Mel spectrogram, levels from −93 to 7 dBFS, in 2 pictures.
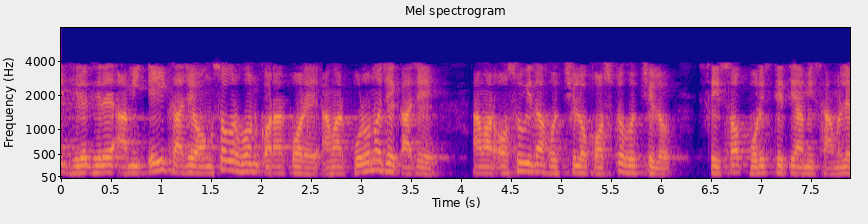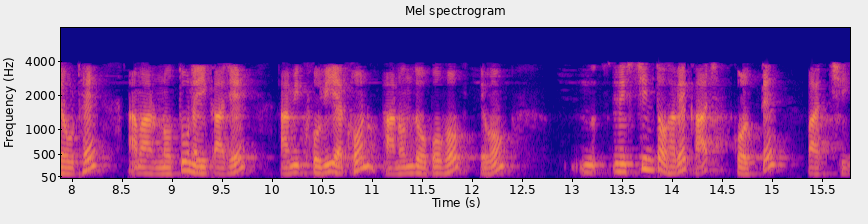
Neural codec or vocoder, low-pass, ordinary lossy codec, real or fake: none; 7.2 kHz; AAC, 16 kbps; real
